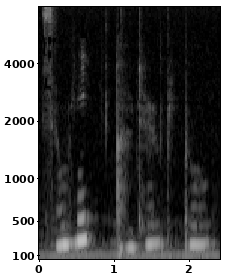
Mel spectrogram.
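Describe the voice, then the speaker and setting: A woman in her twenties from Greece, vlogging to a phone at arm's length in a small bedroom, her voice gone so she talks in a hoarse whisper. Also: on the high side, takes it slowly, rough recording. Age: 20s. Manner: softly whispered, breathy delivery. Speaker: exchange student vlogger. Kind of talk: casual vlog talk to camera. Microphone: phone camera at arm's length.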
